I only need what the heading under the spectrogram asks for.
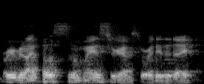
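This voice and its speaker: A young man and musician, a baritone, chatting casually in an interview and rambling with many fillers. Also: fairly even intonation, rapid-fire, darkish tone. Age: young adult. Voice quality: baritone speaking voice. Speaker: musician guest. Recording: echoey, dull lo-fi room sound.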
